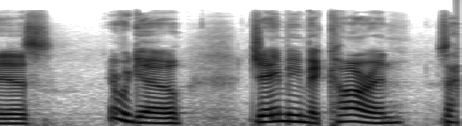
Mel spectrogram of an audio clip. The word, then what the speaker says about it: McCarran: Jamie McCarran. Is that how you pronounce that, Gary? You're the English professor here. Yeah, let's go, McCarran.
